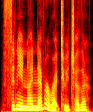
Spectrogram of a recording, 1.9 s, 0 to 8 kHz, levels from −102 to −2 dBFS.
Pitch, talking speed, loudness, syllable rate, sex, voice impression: 210 Hz, 255 wpm, -16 LUFS, 7.0 syllables/s, female, very feminine, slightly adult-like, very thin, very tensed, powerful, very bright, very hard, very clear, very fluent, slightly raspy, very cute, intellectual, very refreshing, slightly sincere, slightly calm, friendly, reassuring, unique, elegant, slightly wild, sweet, very lively, slightly strict, intense, slightly sharp, light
